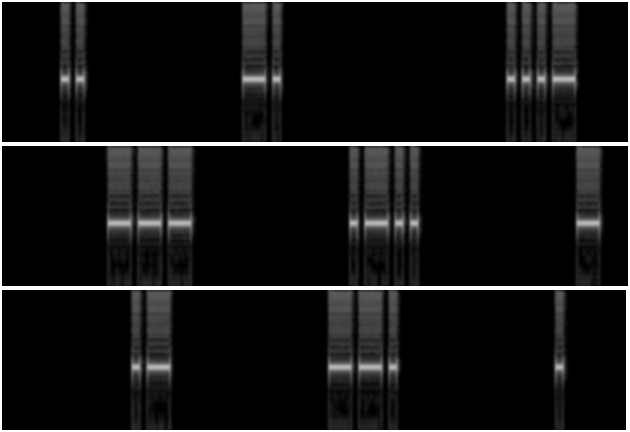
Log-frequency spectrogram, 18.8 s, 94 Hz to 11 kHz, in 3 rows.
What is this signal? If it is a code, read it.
Morse code, heard as a keyed tone, about 16 wpm, spaced as for 5 wpm, 800 Hz. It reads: IN VOLTAGE
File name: CW Code Groups @5WPM / Technical Subjects / Reactance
